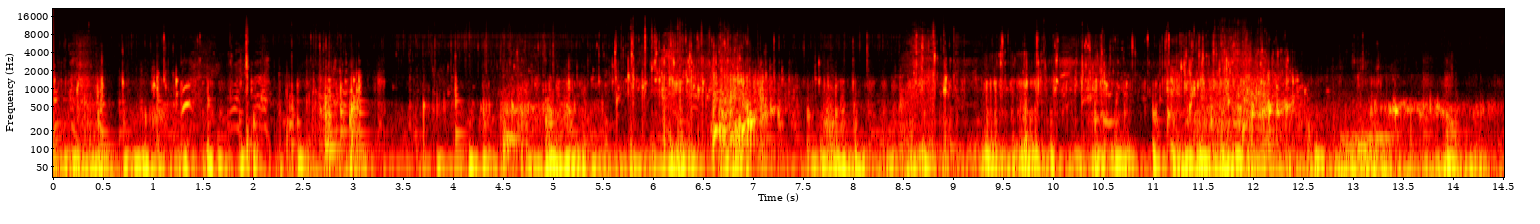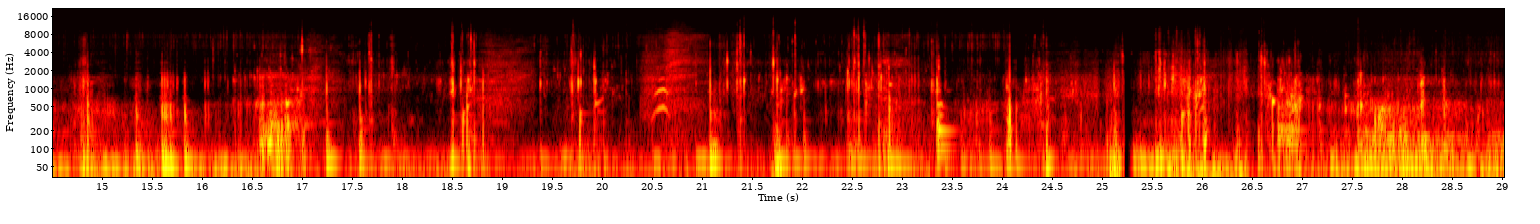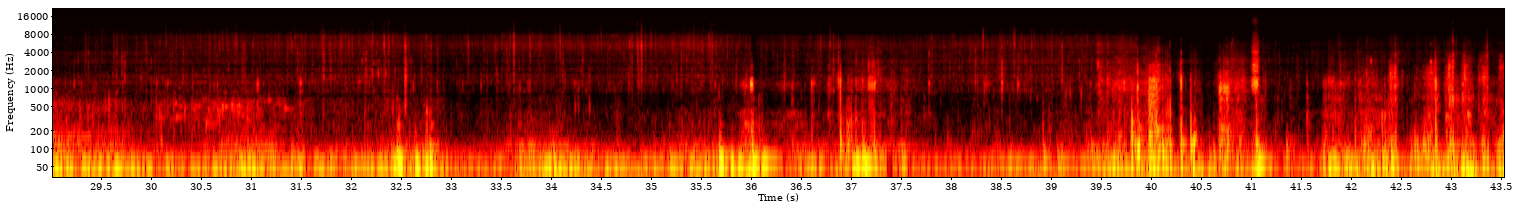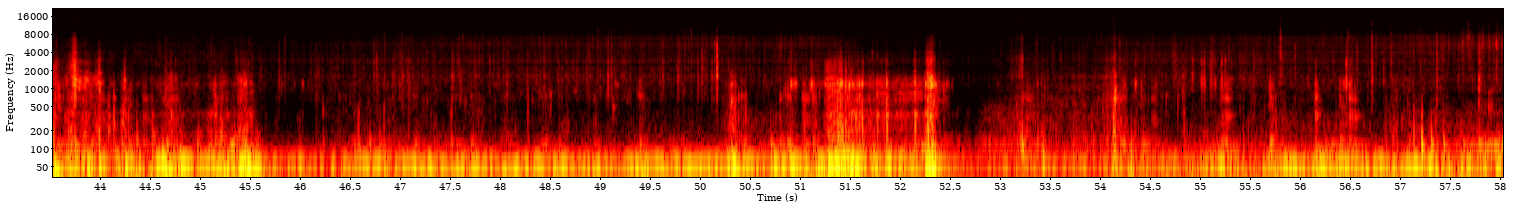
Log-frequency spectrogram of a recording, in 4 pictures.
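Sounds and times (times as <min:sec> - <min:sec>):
water gurgling and sloshing: 0:00.0 - 0:58.0.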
